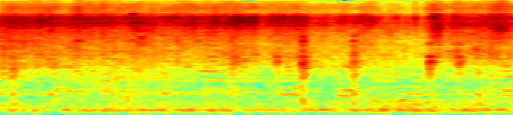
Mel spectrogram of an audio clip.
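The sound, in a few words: Wagyu steak sizzling on a hot stone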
